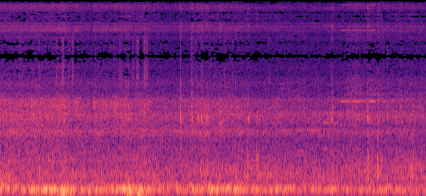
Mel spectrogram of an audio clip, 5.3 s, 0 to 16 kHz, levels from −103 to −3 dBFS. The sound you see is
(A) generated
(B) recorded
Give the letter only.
B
